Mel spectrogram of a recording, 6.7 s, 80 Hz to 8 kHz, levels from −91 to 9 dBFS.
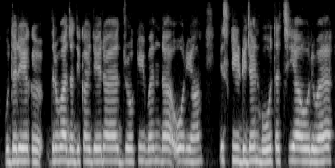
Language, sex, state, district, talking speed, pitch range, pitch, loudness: Rajasthani, male, Rajasthan, Churu, 190 wpm, 210-220 Hz, 215 Hz, -16 LUFS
